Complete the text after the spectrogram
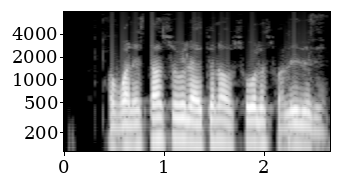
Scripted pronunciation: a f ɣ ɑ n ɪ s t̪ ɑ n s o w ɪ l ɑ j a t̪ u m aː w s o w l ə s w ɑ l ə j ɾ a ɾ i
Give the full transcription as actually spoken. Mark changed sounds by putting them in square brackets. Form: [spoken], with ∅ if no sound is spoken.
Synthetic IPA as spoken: a f ɣ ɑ n ɪ s t̪ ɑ n s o w ɪ l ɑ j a t̪ u [n] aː w s o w l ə s w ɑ l ə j [l] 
